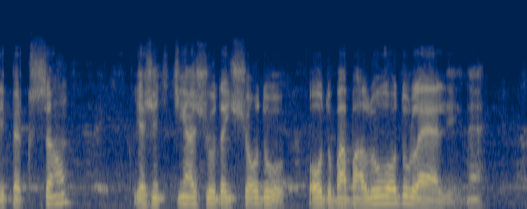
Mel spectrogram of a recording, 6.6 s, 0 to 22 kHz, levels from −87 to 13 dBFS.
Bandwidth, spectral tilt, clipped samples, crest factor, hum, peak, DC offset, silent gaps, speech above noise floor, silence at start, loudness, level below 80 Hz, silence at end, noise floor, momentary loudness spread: 8.2 kHz; -7 dB/octave; under 0.1%; 16 dB; none; -4 dBFS; under 0.1%; none; 21 dB; 0 s; -19 LUFS; -58 dBFS; 0.6 s; -40 dBFS; 16 LU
